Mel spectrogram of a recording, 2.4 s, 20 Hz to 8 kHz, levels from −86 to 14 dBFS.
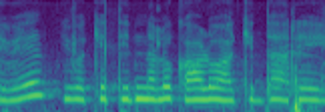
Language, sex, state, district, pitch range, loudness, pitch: Kannada, female, Karnataka, Koppal, 260-280 Hz, -18 LUFS, 270 Hz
